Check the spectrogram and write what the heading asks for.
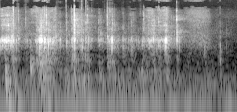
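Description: Coloured pencils being handled: a quiet run of light clicks and rustles as pencils are picked up and knock against each other while the right blue one is sought out.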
